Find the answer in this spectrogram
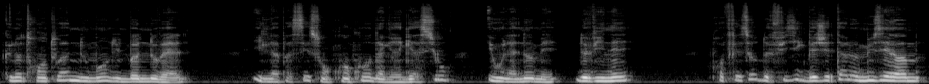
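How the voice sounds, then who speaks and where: A man voicing a proud, talkative forest warden, bright and eager in the reading of a novel. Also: fairly high pitch, expressive, moderate pace, slightly rough, voice pushed up.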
